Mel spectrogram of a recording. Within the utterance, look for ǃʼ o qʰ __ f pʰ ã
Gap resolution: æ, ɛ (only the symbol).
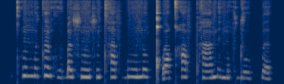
æ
